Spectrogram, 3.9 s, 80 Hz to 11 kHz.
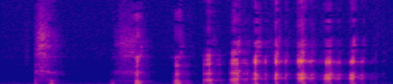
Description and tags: Echoing Laughter
A male laughing/cackling in a somewhat evil manner.
Recorded using my Turtlebeach Earforce-X12 headset and then edited in Audacity to add echo and sound more like a man.
This was originally recorded for use in my own project but here, have fun.
cackle, creepy, echo, echoing, evil, human, laugh, laughing, laughter, male, man, vocal, voice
